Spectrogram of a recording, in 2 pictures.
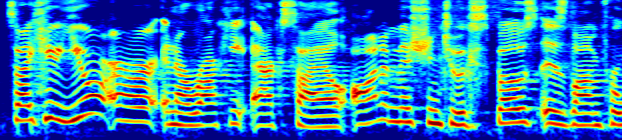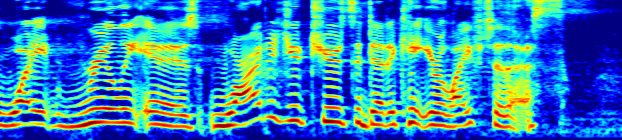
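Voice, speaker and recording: A woman hosting a TV interview, asking measured, probing questions. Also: on the high side, sharp tone. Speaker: TV news host.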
